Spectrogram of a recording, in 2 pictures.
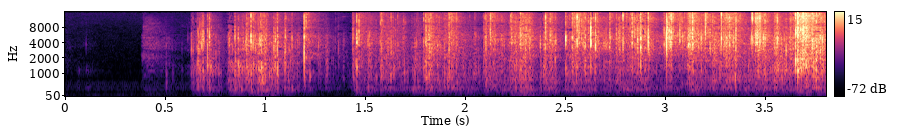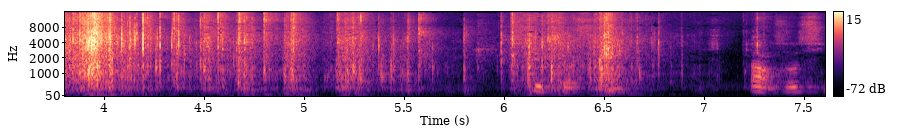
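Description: A plastic candy bag crinkles and rustles.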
